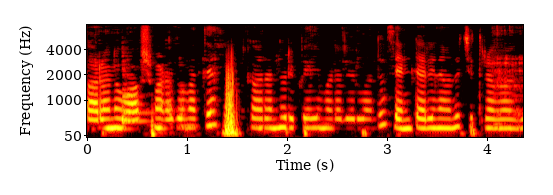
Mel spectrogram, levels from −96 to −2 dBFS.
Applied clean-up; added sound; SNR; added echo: classical method Wiener filter.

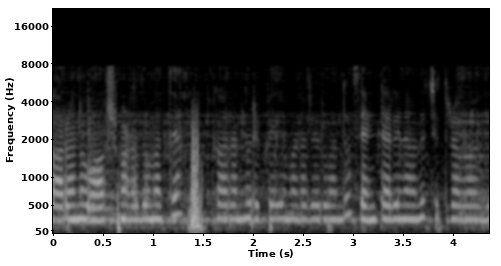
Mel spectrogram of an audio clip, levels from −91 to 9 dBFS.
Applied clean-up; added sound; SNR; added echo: none; Bowed string instrument + Sink (filling or washing); 11 dB; none.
